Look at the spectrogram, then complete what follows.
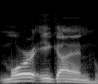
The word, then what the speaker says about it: Morrigan: I'd pronounce it Morrigan with the emphasis on the first syllable.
